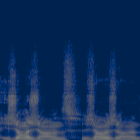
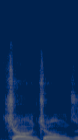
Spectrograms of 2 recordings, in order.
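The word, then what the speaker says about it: J'onn J'onzz: Jean Jones, that's the proper way to say it. Jean Jones. Martian Manhunter. Jean Jones. Not John Jones.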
